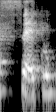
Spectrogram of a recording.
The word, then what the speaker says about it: século: Quando você pronuncia século, pronuncia aí na sua casa, século. Você percebe que você abre mais a sua boca? Século. Agora pronuncie lâmpada, lã. Percebe que você abre a boca, mas não é tanto quanto em século?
